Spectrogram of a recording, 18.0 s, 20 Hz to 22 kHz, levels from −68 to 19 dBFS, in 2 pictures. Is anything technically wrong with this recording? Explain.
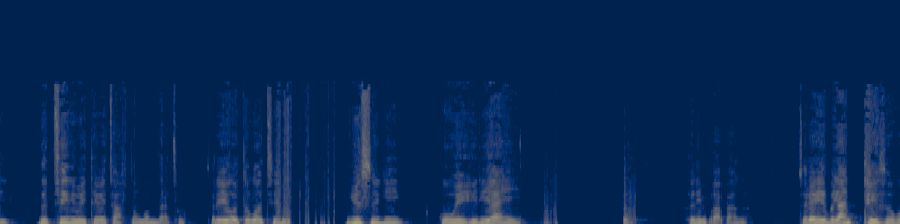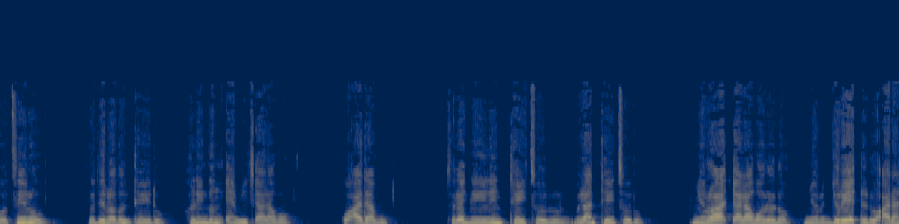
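Yes, there are two problems. Generation loss runs through the whole speech clip: the sound is swirly, smeared and hollow, with blurred attacks and nothing above 14.1 kHz. The likely cause is repeated lossy re-encoding, around seven passes at a rate that points to 64 kbit/s AAC-LC, with each pass stacking new quantisation noise. A single encode at that rate would not sound this degraded.

Intermittent contact occurs from 2.76 to 3.35 s and from 5.44 to 6.35 s. A loose connection breaks the signal, which cuts out for about 0.31 s and then about 0.68 s. Crackle marks the edges and faint hiss fills each gap, unlike the clean silence of a digital dropout.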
